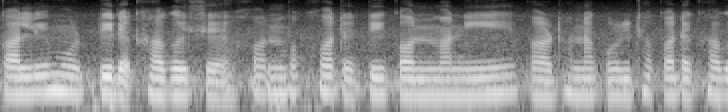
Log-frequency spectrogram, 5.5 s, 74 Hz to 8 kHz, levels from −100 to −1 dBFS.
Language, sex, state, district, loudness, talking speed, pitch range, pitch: Assamese, female, Assam, Sonitpur, -18 LUFS, 130 wpm, 150-165 Hz, 155 Hz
